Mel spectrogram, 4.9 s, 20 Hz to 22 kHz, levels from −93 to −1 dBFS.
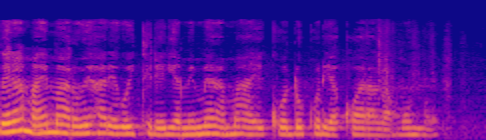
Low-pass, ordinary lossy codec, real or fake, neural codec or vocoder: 19.8 kHz; AAC, 32 kbps; fake; vocoder, 44.1 kHz, 128 mel bands, Pupu-Vocoder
